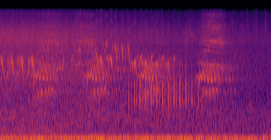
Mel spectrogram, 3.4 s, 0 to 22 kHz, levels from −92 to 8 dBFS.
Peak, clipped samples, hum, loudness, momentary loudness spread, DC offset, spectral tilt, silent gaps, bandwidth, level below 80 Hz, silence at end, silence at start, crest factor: -14 dBFS; under 0.1%; none; -30 LUFS; 5 LU; under 0.1%; -2 dB/octave; none; 16 kHz; -38 dBFS; 0 s; 0 s; 18 dB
